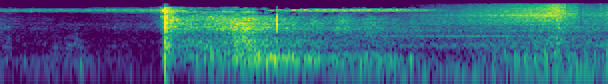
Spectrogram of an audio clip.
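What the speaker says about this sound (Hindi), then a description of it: "वहां पटाखों के शोर से दहशत को दूर करने की कोशिश हो रही है" A firecracker bursts with a single sharp crack near the one-second mark, set off in a village in Bahraich to scare away man-eating wolves, followed by a loud crackling, rumbling tail and background noise.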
